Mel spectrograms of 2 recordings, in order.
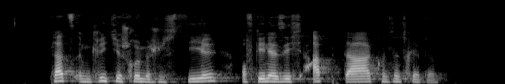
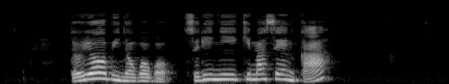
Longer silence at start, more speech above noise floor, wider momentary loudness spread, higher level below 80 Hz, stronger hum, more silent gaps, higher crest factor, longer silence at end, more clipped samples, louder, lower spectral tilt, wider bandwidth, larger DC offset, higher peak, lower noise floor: second, 0.5 s vs 0.7 s; first, 54 dB vs 49 dB; about the same, 12 LU vs 11 LU; about the same, -62 dBFS vs -66 dBFS; neither; neither; about the same, 20 dB vs 18 dB; second, 0.65 s vs 1.2 s; neither; about the same, -24 LUFS vs -22 LUFS; first, -7 dB/octave vs -5.5 dB/octave; about the same, 11.5 kHz vs 11.5 kHz; neither; about the same, -4 dBFS vs -6 dBFS; first, -77 dBFS vs -70 dBFS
